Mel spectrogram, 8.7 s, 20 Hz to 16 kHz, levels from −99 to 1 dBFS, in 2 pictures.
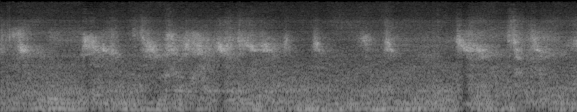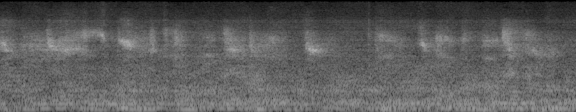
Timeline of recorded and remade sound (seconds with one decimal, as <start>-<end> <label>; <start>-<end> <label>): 0.0-8.7 remade

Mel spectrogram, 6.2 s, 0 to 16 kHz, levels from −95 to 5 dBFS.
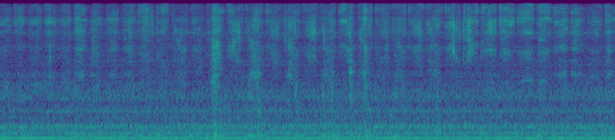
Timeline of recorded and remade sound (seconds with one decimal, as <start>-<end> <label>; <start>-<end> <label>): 0.0-0.7 remade; 0.7-6.2 recorded

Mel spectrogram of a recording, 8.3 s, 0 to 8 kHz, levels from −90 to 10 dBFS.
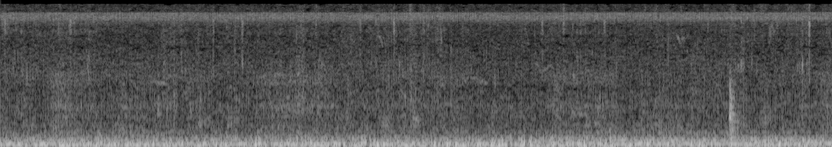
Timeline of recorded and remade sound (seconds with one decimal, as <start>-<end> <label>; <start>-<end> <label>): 0.0-8.3 remade

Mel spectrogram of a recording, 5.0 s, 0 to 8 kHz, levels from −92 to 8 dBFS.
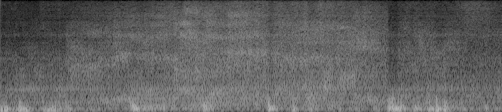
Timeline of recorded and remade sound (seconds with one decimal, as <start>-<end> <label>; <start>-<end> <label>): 0.0-5.0 remade

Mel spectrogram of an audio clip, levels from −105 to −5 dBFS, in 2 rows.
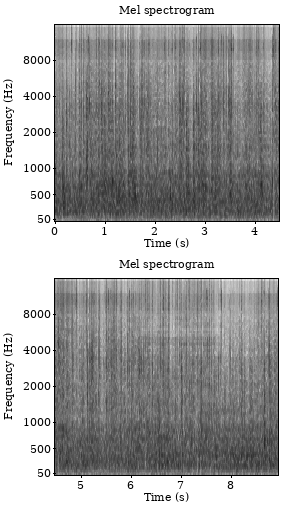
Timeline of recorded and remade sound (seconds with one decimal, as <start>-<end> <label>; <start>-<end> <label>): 0.0-6.2 recorded; 6.2-7.8 remade; 7.8-9.0 recorded

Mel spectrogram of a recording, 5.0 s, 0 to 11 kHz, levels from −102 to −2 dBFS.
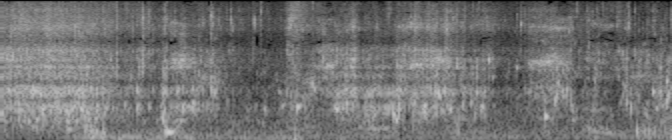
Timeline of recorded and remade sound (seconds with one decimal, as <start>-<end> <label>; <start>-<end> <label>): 0.0-5.0 recorded

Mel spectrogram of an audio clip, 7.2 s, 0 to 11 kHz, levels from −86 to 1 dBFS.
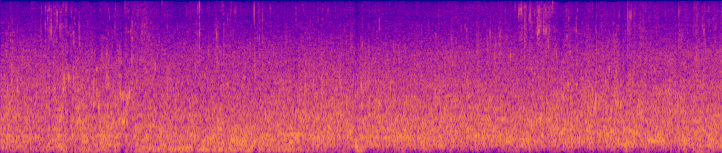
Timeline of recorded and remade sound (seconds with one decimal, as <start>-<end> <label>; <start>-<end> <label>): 0.0-7.2 recorded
